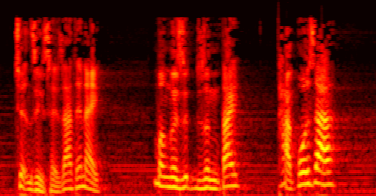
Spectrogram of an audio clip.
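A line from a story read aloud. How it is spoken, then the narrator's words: Boy's shout. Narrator (Vietnamese): tiếng hét của thằng Nguyên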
